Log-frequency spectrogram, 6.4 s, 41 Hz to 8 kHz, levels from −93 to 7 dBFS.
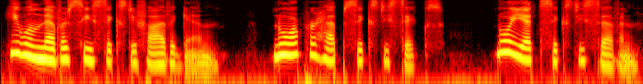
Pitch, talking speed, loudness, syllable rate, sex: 190 Hz, 140 wpm, -20 LUFS, 4.1 syllables/s, female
